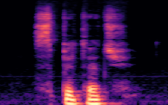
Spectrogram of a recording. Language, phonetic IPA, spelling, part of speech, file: Polish, [ˈspɨtat͡ɕ], spytać, verb, LL-Q809 (pol)-spytać.wav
